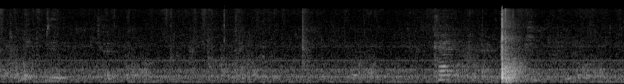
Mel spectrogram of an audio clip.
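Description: Quiet room noise, then one sharp smack about five seconds in, just after a brief vocal sound.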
